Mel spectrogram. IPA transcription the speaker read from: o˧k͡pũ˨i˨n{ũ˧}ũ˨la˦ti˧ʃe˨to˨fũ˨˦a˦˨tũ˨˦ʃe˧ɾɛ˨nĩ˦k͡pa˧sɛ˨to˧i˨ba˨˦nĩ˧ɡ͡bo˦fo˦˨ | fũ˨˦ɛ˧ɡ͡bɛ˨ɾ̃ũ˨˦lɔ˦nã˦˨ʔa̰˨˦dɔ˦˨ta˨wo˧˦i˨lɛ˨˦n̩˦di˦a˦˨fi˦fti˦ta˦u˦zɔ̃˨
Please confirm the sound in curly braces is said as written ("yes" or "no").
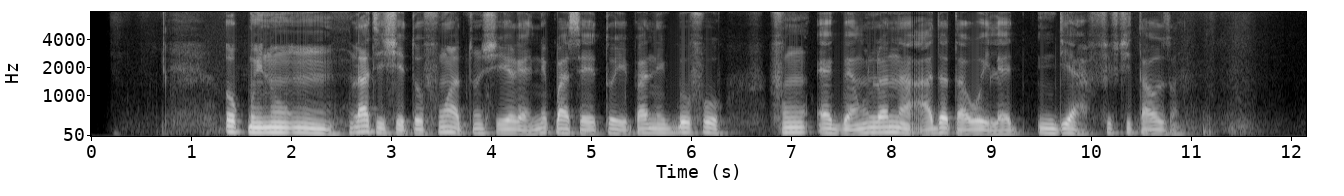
yes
